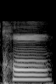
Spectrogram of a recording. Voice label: "konn1", Taiwanese syllable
